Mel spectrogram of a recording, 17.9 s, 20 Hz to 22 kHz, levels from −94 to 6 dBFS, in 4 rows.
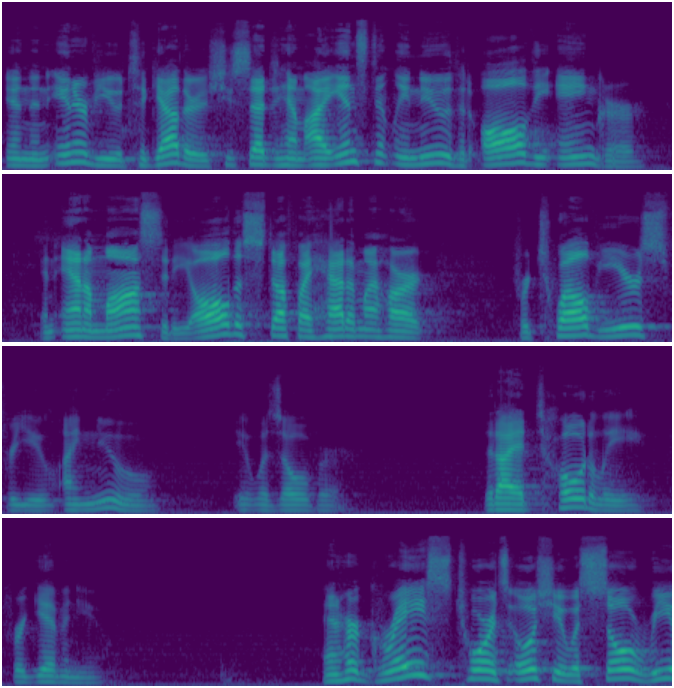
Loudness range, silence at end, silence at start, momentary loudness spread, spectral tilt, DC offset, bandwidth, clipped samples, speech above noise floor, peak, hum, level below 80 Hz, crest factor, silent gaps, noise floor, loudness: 10 LU; 0 s; 0.05 s; 18 LU; -3.5 dB/octave; under 0.1%; 14 kHz; under 0.1%; 38 dB; -18 dBFS; none; -78 dBFS; 24 dB; none; -78 dBFS; -39 LUFS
